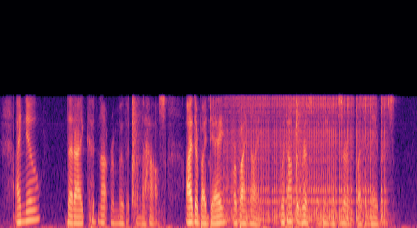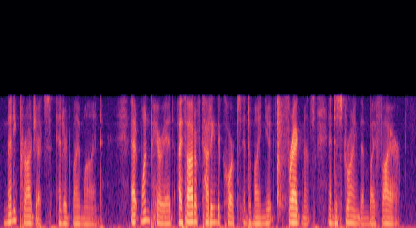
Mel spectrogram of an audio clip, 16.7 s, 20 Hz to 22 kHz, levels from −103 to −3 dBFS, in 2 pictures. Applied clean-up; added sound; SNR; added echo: none; Clapping + Cupboard open or close; 6 dB; none.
